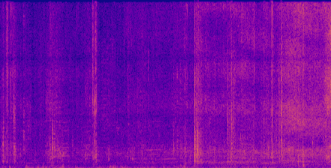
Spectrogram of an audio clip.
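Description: Skateboard wheels rolling on concrete with a low rumble, broken by several sharp clacks of boards striking the concrete, the loudest about two and a half seconds in.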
